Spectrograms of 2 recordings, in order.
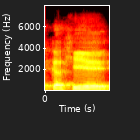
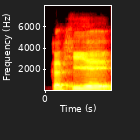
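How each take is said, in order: Both takes have the same delivery.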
